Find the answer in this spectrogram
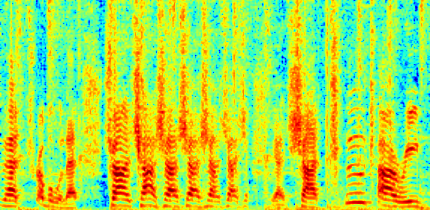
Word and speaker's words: charcuterie: trouble with that yeah shot tutari board is the proper pronunciation if you saw the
